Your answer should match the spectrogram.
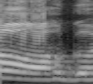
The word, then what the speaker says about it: órgão: Lembra que nós eh entendemos que a penúltima é a mais forte, mesmo a última tendo um til? Então, se é a penúltima que tem o som mais forte, que é a sílaba tônica, nós classificamos como paroxítona.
